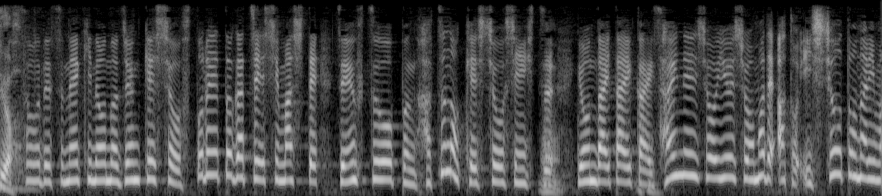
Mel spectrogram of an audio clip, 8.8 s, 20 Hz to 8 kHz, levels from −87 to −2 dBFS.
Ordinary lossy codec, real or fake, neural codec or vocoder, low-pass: none; real; none; 7.2 kHz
